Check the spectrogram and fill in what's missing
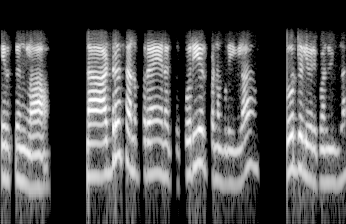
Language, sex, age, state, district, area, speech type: Tamil, female, 30-45, Tamil Nadu, Tiruchirappalli, rural, conversation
